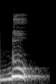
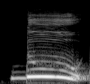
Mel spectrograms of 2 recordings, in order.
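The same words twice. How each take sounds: First: दू cut short; a quick short दू, vowel not held. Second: दू held long and falling; long vowel. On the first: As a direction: say दू with a brief ऊ. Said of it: "ऐसे नहीं करना है". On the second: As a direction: stretch the ऊ in दू right out. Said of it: "ऐसे करना है". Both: Shown as a demonstration.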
